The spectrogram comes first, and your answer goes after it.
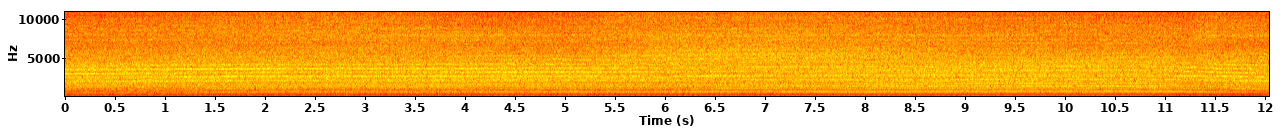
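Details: Porsche 911 Carrera first start after an engine rebuild, once the crank and mark sensors were swapped: a loping idle with a regular stumble, not running on all cylinders. The number 5 injector does not click on a stethoscope; it is clogged.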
